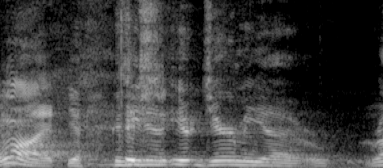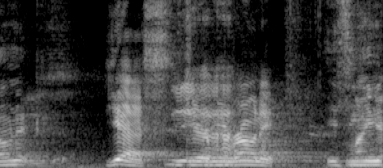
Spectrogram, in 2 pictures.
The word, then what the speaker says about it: Roenick: Roenick.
